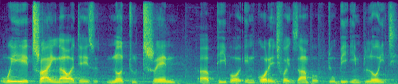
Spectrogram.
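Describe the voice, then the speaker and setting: A middle-aged man with a Malawian accent, a professor explaining work and background in a measured, halting way. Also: on the low side, fairly even intonation. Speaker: engineering professor. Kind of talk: interview monologue explaining own work and background. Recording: reverberant hall, music underneath. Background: background music.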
